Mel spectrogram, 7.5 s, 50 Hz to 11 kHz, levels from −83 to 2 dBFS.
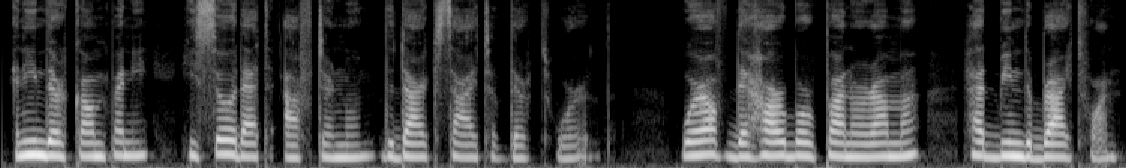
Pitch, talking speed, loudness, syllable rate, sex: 215 Hz, 185 wpm, -17 LUFS, 5.2 syllables/s, female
